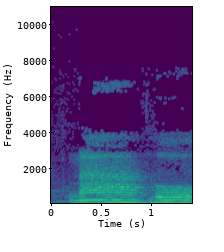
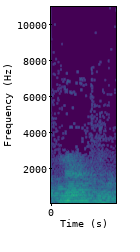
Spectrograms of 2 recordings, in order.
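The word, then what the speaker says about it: Nātho: Na Tho là viết cái chữ N A dấu ngang trên đầu, Thô là T H O, đọc là Na Tho. Na Tho.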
